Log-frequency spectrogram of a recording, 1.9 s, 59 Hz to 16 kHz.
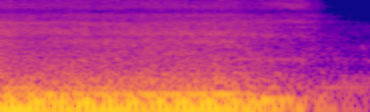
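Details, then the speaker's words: HT V8 after fixing a bottom-end knock from the crank hitting the modified sump, run briefly without coolant after priming fuel: fires straight away, deep even rumble with no tapping or knock before shutdown; sounds healthy. "Woohoo! Fucking fired up straight away. That sounds better. Listen to that. Beautiful."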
